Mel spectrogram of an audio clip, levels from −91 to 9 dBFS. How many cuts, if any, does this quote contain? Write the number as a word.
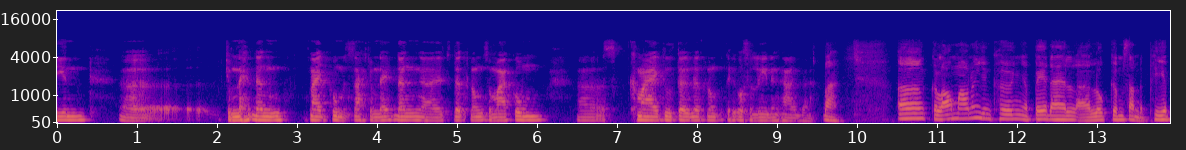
one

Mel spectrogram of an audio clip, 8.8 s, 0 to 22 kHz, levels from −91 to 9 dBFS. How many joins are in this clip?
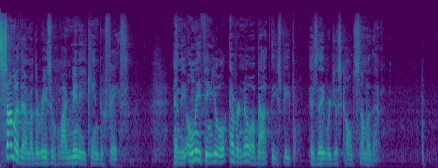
one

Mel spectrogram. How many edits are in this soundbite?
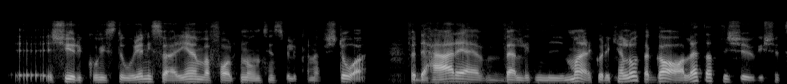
zero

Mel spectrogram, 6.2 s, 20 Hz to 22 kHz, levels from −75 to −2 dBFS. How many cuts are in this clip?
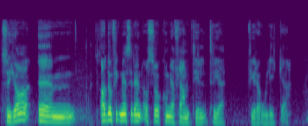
zero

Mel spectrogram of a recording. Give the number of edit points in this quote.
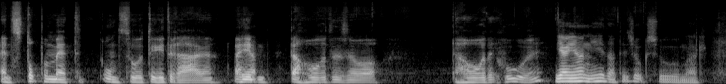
two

